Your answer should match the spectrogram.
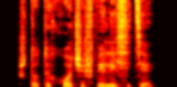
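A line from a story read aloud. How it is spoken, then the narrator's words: Quiet question. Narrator (Russian): тихо спросила она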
